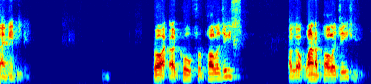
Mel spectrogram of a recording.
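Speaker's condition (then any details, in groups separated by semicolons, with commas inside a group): No condition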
